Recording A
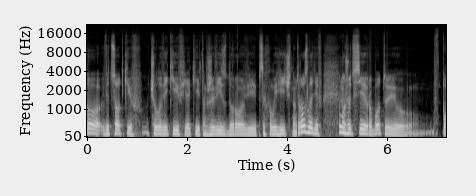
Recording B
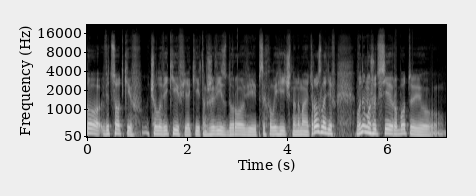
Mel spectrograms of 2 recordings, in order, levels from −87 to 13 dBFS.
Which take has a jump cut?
A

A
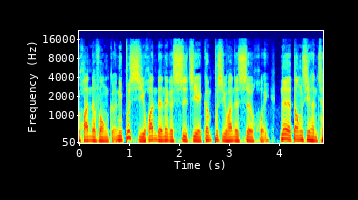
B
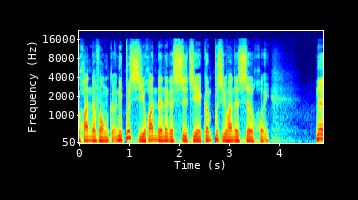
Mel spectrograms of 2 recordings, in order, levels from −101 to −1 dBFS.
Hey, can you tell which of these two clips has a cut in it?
A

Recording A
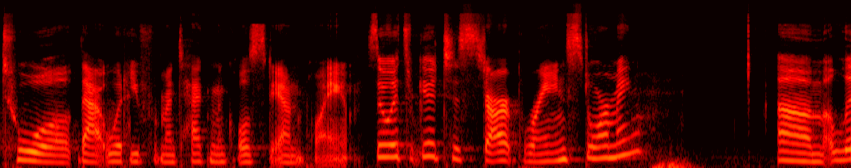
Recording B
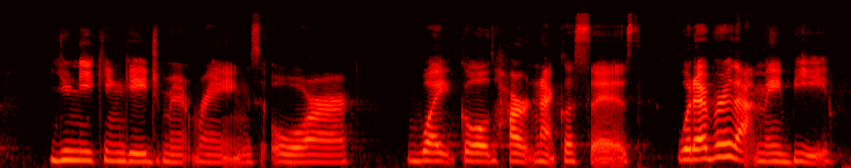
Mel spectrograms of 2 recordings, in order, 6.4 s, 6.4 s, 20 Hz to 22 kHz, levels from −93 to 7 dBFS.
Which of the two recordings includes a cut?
A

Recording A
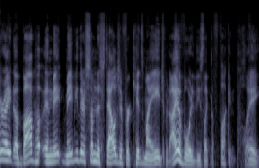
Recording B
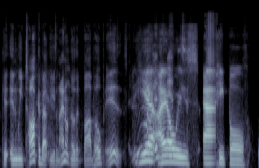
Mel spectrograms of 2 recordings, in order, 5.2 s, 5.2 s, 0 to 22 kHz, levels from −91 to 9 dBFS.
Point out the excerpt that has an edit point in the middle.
B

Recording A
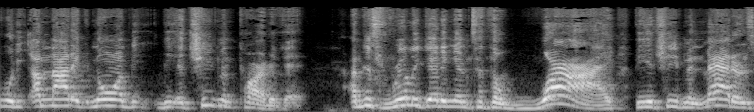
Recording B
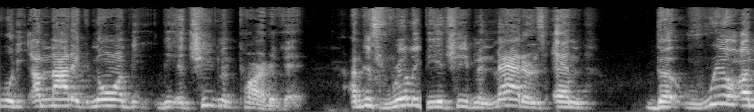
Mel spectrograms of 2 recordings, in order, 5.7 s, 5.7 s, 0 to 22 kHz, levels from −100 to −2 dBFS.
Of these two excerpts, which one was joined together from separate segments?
B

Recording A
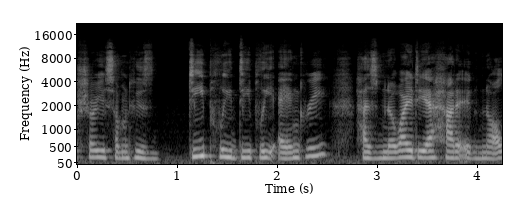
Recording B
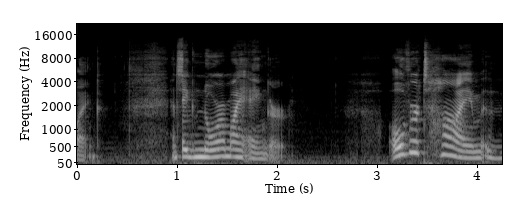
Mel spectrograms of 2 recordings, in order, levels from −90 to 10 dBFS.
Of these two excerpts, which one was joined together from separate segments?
B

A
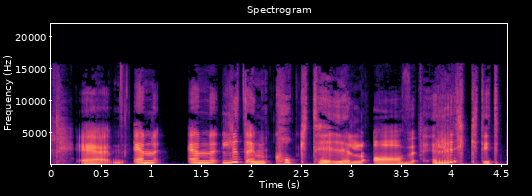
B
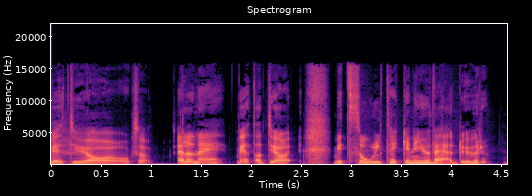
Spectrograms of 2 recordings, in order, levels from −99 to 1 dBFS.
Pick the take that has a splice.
B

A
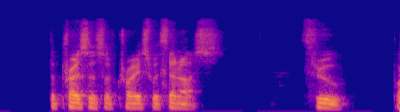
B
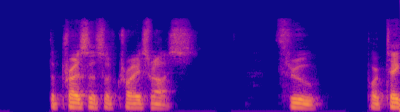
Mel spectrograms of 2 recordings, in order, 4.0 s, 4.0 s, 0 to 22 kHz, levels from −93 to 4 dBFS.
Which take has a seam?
B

